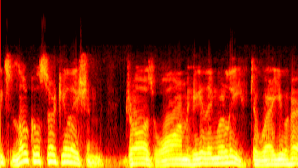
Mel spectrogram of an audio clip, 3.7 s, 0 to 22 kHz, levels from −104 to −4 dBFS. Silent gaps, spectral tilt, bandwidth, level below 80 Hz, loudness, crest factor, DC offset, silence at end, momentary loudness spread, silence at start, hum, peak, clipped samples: none; -11.5 dB/octave; 5.6 kHz; -38 dBFS; -16 LUFS; 12 dB; under 0.1%; 0 s; 8 LU; 0 s; none; -4 dBFS; under 0.1%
